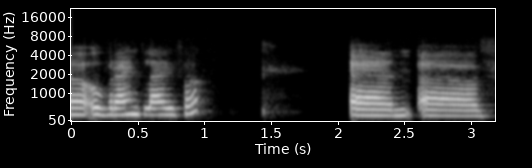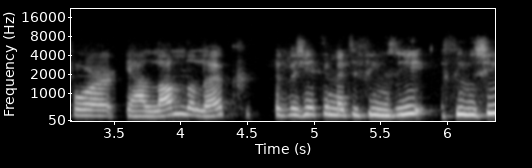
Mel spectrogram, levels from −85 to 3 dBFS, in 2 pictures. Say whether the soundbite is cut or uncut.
uncut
